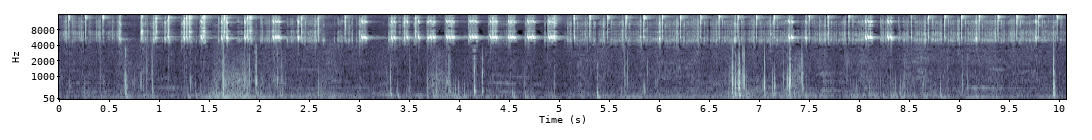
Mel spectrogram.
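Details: Two-spotted cricket (jangkrik kalung) that keeps chirping despite a noisy setting: rapid bursts of high, thin, pulsed chirps run steadily throughout, over low clattering, knocking and rumbling background noise.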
